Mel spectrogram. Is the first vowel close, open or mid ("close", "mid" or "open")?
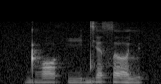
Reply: mid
